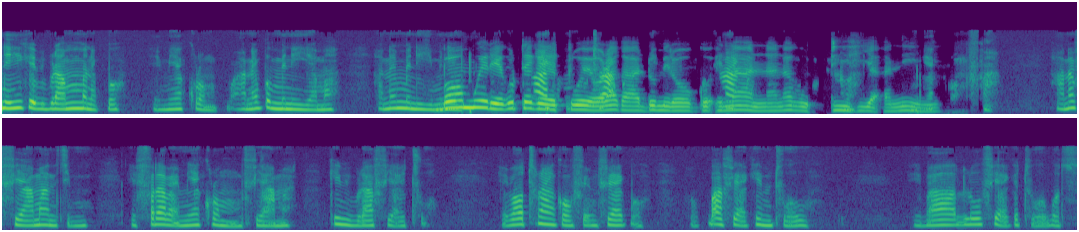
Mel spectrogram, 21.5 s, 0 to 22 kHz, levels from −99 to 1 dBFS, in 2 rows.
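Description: Three times the talker gets swallowed: from 4.92 to 6.64 s, 6.97 to 8.43 s, and 9.0 to 9.81 s, with the first two dipping hardest, roughly 40 dB down, and the last a bit shallower. It's likely speech suppressed in double talk, with the echo canceller mistaking the near talker for loudspeaker echo while the far side spoke, so it clamped everything. The top end stopping at 8 kHz fits the mSBC headset link.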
